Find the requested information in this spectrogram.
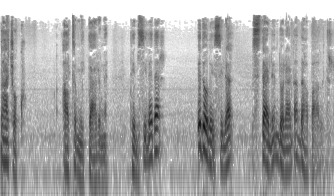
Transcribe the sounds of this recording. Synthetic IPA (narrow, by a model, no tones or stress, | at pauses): d̪aɦat͡ʃʰo̞k | a̰lˠt̪ʰɯnmik̚t̪ʰa̰ːɾɯnɯ | t̪ʰɛmsilʲe̞d̪æɾ̥ | vɛd̪o̞lˠajɯsɯjlˠa | st̪ʰæɾlʲind̪o̞lʲˠaɾd̪ænd̪aɦaba̰ːlˠɯd̪ɯɾ̥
